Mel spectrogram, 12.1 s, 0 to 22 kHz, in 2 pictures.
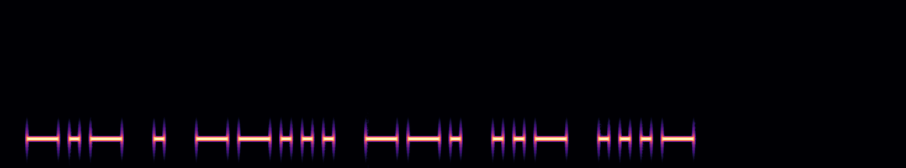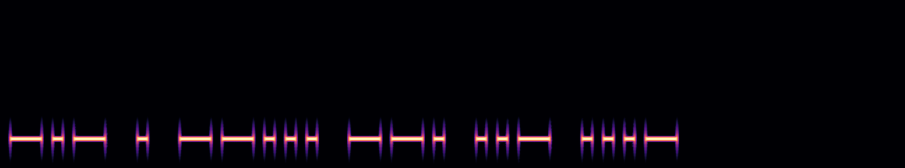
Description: Morse code, heard as a keyed tone, about 17 wpm, 700 Hz. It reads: KE7GUV KE7GUV
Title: USA Call Signs - 6 Characters - Repeated 2x - 17wpm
